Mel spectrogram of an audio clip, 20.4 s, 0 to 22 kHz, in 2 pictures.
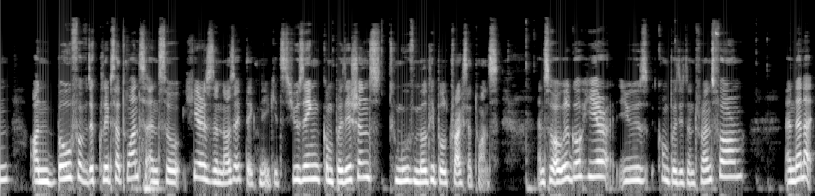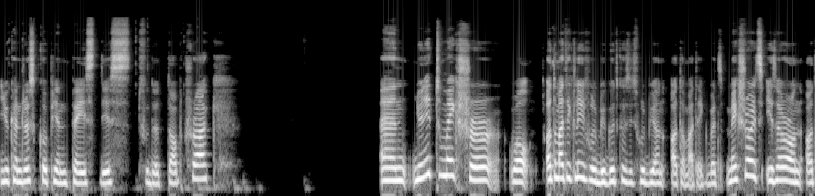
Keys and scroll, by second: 7.5 c, 11.0 ctrl+c, 13.0 ctrl+v.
